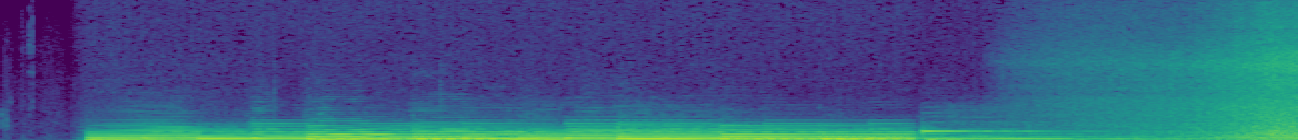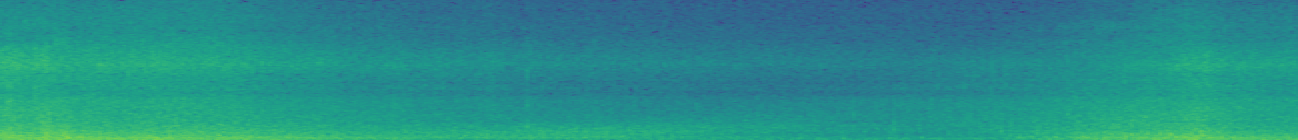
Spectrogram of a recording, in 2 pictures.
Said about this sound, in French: J'entends la mer, j'entends le vent. On est à Antibes sur la Côte d'Azur.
